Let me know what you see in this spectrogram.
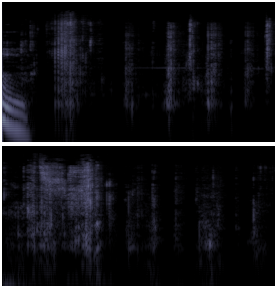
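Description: Close-miked chewing with crisp crunching from a bite of raw red onion, broken by wet mouth clicks; a denser run of crunching comes about three seconds in.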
